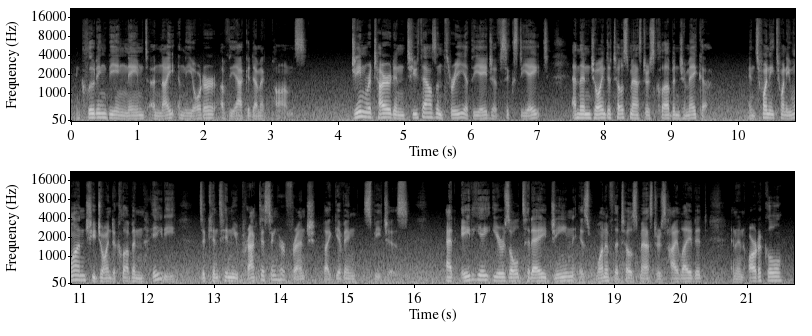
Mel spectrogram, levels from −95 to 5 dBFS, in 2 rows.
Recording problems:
wind noise on the microphone; occasional gusts; 15 dB below the speech

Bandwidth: 15 kHz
